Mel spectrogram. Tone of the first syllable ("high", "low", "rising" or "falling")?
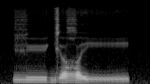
high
